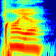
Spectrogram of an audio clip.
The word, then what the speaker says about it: hiya: In many parts of Britain, we say, hiya. Hiya, I don't know how you spell that, but it sounds like the comparison high, higher. Hiya (chuckles).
